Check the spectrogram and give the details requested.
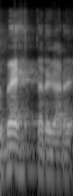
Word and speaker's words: Vestergaard: No, se pronuncia Vestergaard, es de origen danés.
